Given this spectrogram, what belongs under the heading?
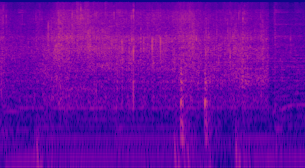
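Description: Spinach and collard greens sizzle and fry steadily in a pan, a continuous close hiss with a few soft stirring clicks and scrapes.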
